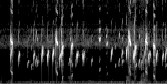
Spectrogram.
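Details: European goldfinch in batbata style, a stimulating chatter for goldfinches: a clear, fast string of short bright chirps, rising in density toward the end, with occasional harsh buzzy accents.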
